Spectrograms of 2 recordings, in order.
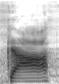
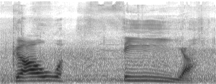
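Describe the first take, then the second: First: The name is said as one syllable. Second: The name is said as two syllables. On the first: "They call it Goth Loop... like a goth girl" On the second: "my dad says it's Gothy"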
